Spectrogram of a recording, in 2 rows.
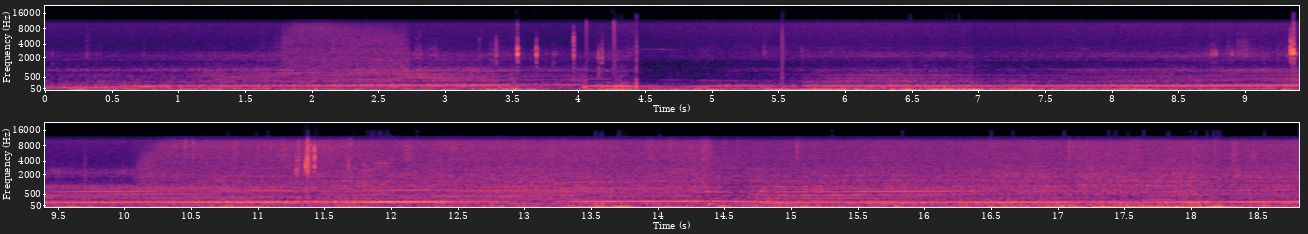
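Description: Suzuki Swift Stage 2's four-cylinder engine heard from inside the cabin, running hard at high revs and climbing in pitch. The pitch dips briefly about four seconds in and again about fourteen seconds in, then rises again each time. There are a few light clicks around four seconds in.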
